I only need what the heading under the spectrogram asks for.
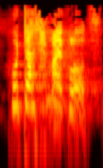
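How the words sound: It sounds harsh and demanding.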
